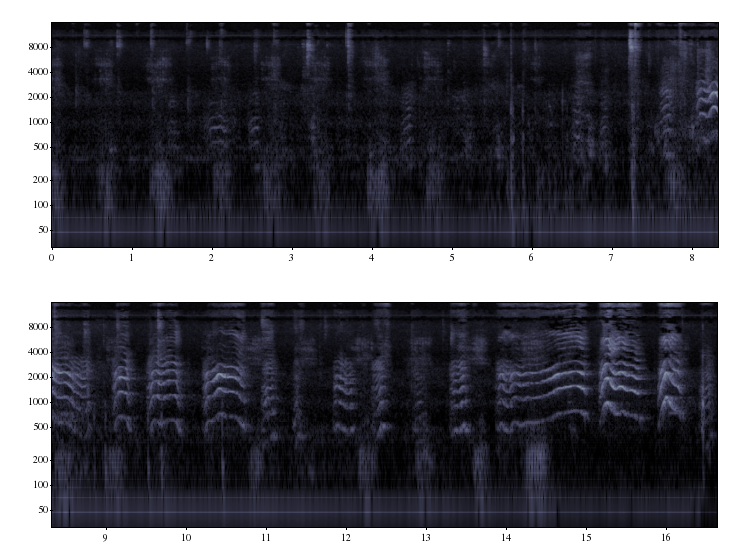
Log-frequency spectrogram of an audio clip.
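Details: Two-day-old Clumber Spaniel puppies in a litter, whimpering with thin, wavering whines that rise and fall, coming in quick runs in the second half over a soft, low, pulsing thump.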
